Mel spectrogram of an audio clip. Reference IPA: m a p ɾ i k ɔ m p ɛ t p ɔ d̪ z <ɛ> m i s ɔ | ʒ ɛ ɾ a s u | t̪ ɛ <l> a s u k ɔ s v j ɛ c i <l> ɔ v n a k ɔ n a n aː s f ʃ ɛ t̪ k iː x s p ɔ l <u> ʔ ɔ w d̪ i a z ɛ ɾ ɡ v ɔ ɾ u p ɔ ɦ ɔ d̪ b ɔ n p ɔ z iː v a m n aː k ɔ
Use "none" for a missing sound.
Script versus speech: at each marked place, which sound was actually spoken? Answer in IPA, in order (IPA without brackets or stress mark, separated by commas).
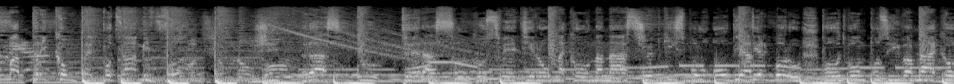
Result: a, ɾ, ɾ, u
